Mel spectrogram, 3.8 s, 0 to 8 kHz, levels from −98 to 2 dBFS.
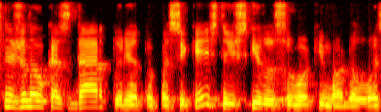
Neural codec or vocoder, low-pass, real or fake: none; 7.2 kHz; real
